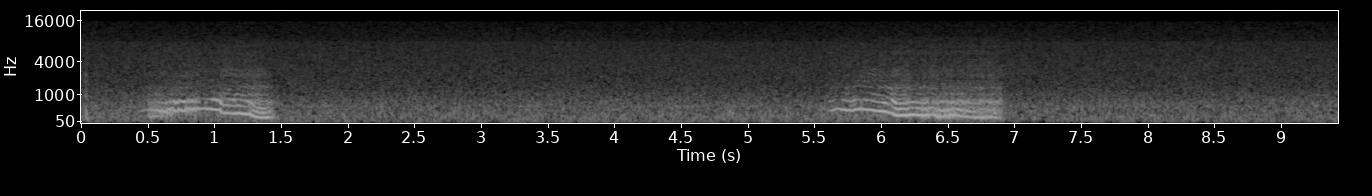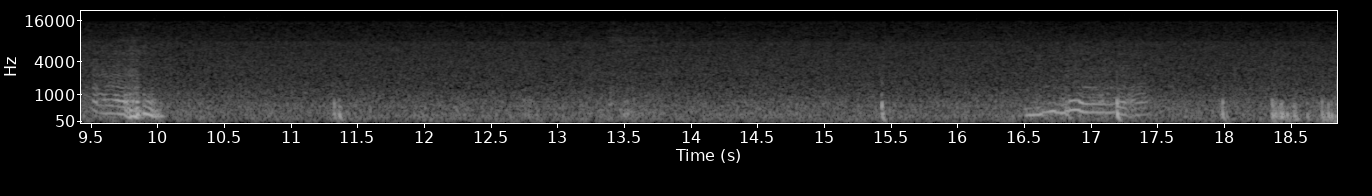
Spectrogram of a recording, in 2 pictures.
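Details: A sleeping pet cat, female, snores heavily, each breath giving a buzzy, wavering, harmonic groan that sweeps downward, repeating every four to five seconds, with faint clicks between snores in an otherwise quiet indoor room.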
